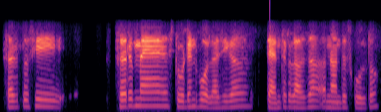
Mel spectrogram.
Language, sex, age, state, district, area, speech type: Punjabi, male, 18-30, Punjab, Kapurthala, urban, conversation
